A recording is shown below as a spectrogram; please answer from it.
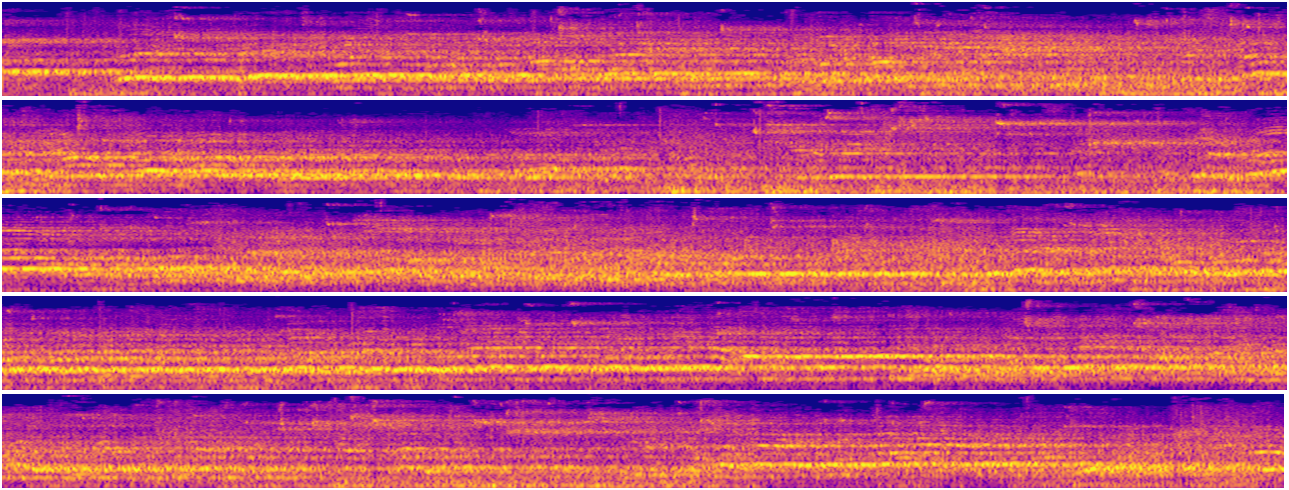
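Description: A basketball being dribbled on a hardwood court, knocking again and again, over indistinct raised voices of players and coaches. The sound echoes around a large hall.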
